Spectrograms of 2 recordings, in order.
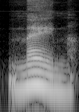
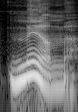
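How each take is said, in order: First: The vowel is an 'ay' sound. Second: The vowel is a short 'eh' sound. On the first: The speaker calls it right. "It is maim" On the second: The speaker calls it wrong. "that makes me say mem"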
